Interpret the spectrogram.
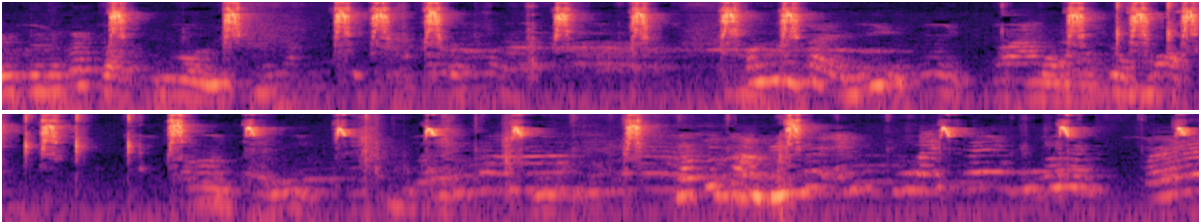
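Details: Female plain-throated sunbird calling loudly to a male: sharp, very high chip notes repeated roughly every half second in irregular bursts, with faint lower twittering between them.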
